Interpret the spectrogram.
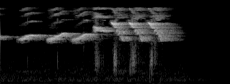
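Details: Double-collared seedeater, known locally as coleiro, in full song: a high sliding whistled phrase flows into a rapid run of sharp, buzzy descending strokes, all high-pitched, lasting under two seconds, then silence.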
